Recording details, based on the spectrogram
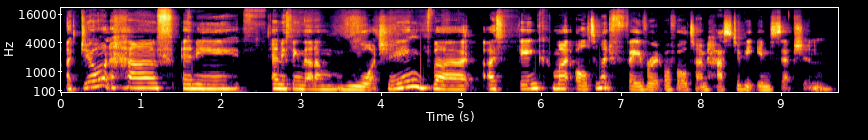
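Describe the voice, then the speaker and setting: A woman's voice: mid-range voice, takes it slowly, warm tone. A woman in her thirties from Indonesia, chatting casually as an interview guest. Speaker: podcast guest, psychologist.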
